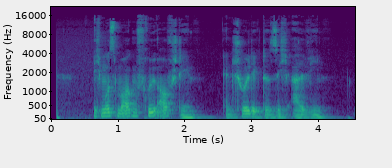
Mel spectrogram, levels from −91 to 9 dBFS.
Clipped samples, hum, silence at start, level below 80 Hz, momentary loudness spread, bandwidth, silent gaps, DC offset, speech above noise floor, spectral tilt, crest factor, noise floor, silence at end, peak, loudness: under 0.1%; none; 0.1 s; -42 dBFS; 13 LU; 16 kHz; none; under 0.1%; 26 dB; -5 dB/octave; 20 dB; -56 dBFS; 0.05 s; -12 dBFS; -30 LUFS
